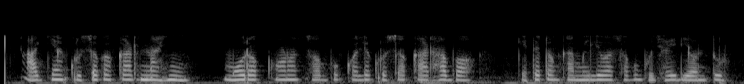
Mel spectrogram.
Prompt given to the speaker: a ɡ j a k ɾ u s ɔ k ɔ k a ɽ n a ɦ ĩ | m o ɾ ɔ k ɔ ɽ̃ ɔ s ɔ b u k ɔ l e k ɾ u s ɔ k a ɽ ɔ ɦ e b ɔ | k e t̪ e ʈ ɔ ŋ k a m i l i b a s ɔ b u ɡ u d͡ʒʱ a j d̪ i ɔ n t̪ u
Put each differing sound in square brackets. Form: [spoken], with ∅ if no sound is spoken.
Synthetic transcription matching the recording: a ɡ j a k ɾ u s ɔ k ɔ k a ɽ n a ɦ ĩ | m o ɾ ɔ k ɔ ɽ̃ ɔ s ɔ b u k ɔ l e k ɾ u s ɔ k a ɽ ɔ ɦ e b ɔ | k e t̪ e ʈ ɔ ŋ k a m i l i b a s ɔ b u [b] u d͡ʒʱ a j d̪ i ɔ n t̪ u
